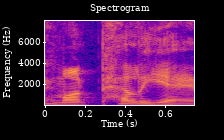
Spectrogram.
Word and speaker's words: Montpellier: Montpellier. Montpellier, that's right.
